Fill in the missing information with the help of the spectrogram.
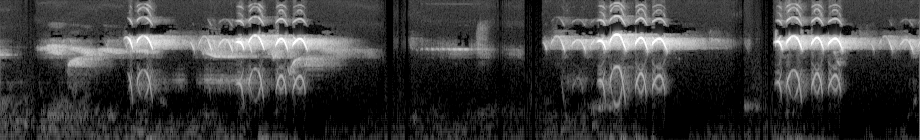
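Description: Grey-chinned Minivet giving very high, thin, rippling trilled calls in short bursts, about four phrases in nine seconds, with a faint high hiss between them.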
